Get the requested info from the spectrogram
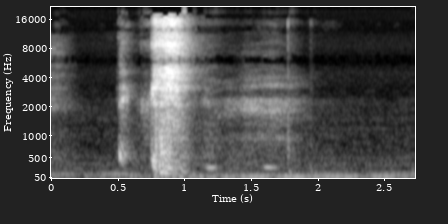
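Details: One strong sneeze with a brief inhaled lead-in and a short sniff afterward, in an adult a week into a non-COVID respiratory illness going around work, just developing symptoms; sneezing.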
